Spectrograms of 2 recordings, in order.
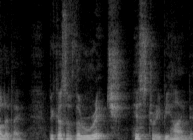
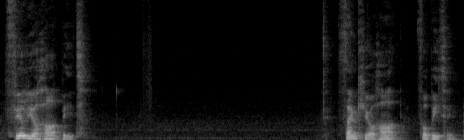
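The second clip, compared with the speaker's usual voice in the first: slow meditation guide; guided meditation; slower than usual. Acted. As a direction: lead them calmly through it. Leads gratitude meditation.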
